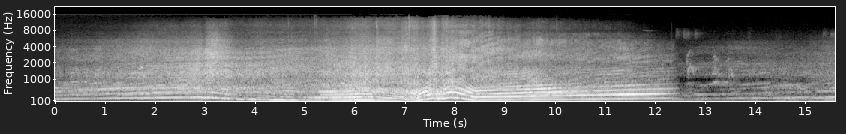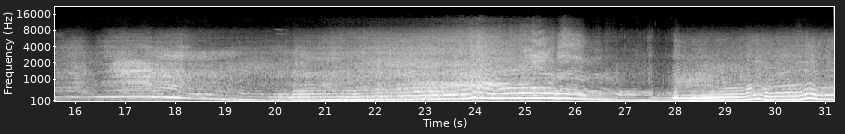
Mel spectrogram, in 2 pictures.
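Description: Slalom race car's engine revving up and down over and over as it is driven hard through cone chicanes, the pitch climbing and then dropping off sharply at each lift, with quick up-down blips about a quarter of the way in and again near the end. It drops away for a few seconds before the middle, then comes back louder.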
